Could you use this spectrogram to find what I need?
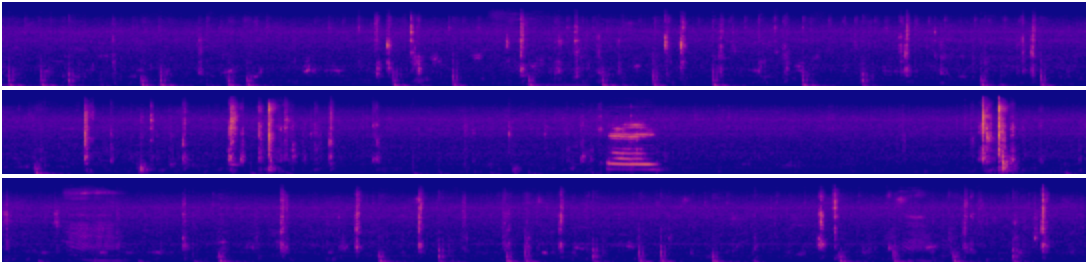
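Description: Footsteps and block placements tap rapidly in a video game.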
